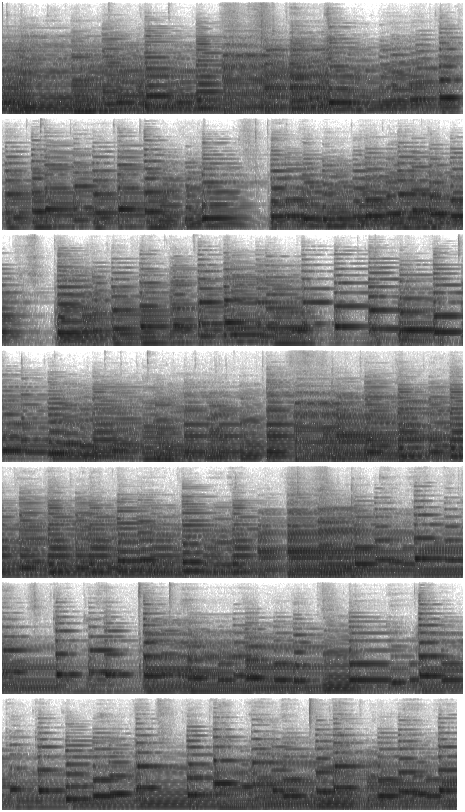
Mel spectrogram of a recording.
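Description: Acoustic grand piano played solo: bebop jazz improvisation over rhythm changes, with quick runs sweeping up and down the keyboard over chords in the left hand. It stops briefly twice, about seven and ten seconds in.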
